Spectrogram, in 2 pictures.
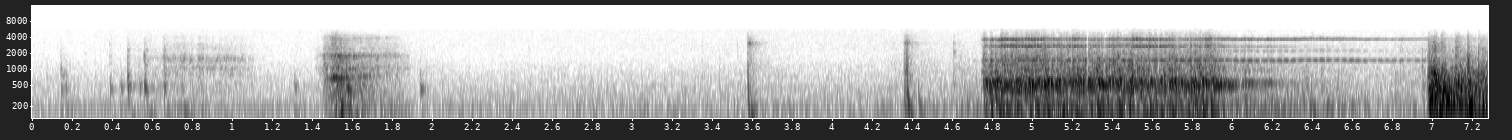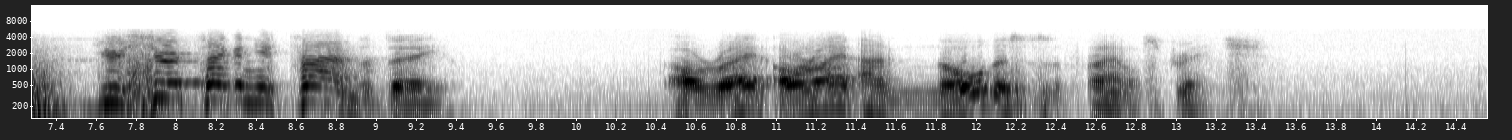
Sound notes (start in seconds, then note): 4.7 phone ringing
